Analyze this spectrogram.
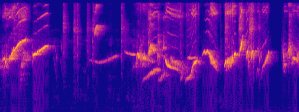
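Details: Song of a white-rumped shama at a breeding facility: loud rich whistles sliding up and down, mixed with harsh chatters and quick high notes in a dense, varied stream.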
